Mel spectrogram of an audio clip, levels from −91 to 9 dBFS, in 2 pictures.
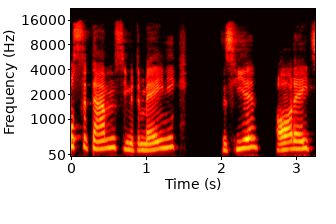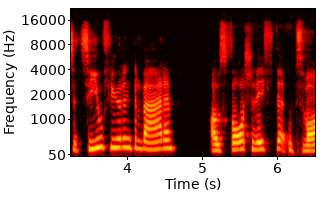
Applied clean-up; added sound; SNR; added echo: neural mask model Resemble Enhance denoiser.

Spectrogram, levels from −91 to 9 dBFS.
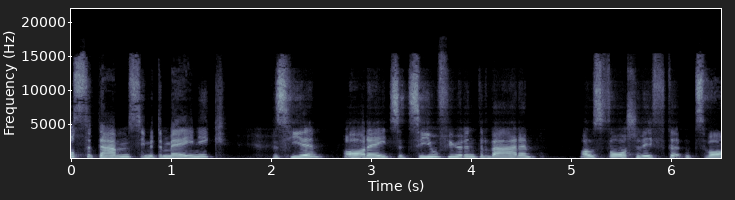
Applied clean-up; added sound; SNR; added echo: neural mask model DeepFilterNet 3.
